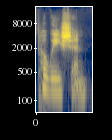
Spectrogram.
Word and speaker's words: Paulician: It's pronounced Paulician.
